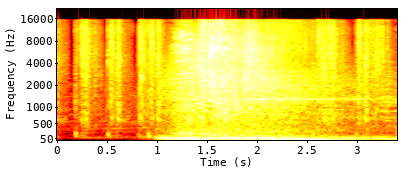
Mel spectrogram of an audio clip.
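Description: A fiery blast roars loudly.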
